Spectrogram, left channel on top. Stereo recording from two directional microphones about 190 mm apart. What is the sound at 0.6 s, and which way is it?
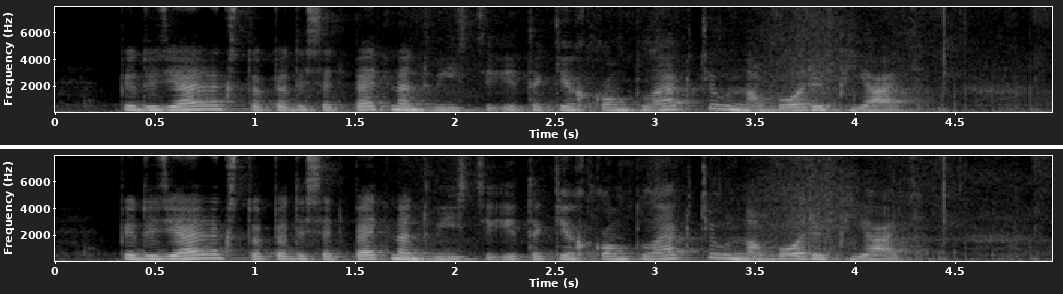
A woman's voice, 5° right (ahead or behind).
